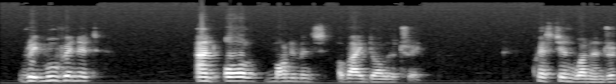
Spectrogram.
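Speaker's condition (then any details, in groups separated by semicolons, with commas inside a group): No condition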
